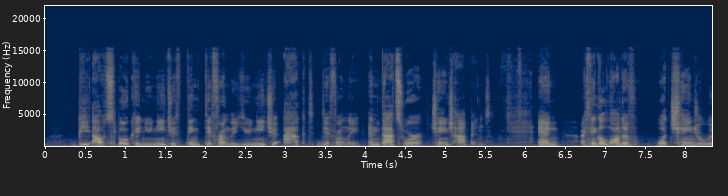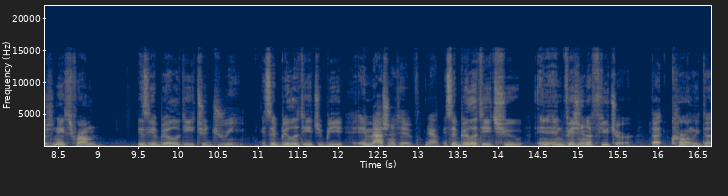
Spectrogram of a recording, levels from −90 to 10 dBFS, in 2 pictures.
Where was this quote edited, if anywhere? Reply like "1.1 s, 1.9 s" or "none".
4.0 s, 11.0 s, 12.1 s, 14.4 s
